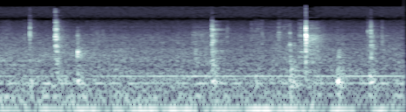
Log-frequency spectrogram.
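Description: Scattered light metallic clicks and clinks, about seven of them with the sharpest about three seconds in, as the power steering gearbox's top cover and pitman shaft are worked upward by hand. A faint steady hum runs underneath.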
